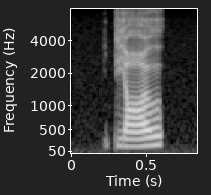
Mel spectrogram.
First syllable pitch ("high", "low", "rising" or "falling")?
rising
